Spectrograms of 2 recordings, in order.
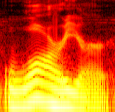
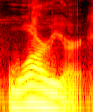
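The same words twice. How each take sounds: The two takes are said the same way.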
